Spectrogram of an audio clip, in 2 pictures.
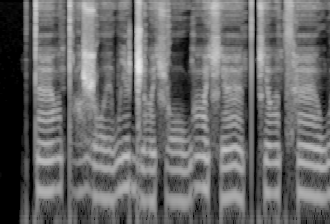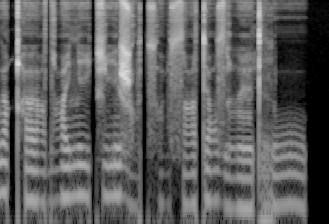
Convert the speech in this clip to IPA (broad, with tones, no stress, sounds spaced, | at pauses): t æ̃ː˨˦ tˤ o̤˨˦ ʐ o˩ ɪ̯ w i˦˥ ɖ͡ʐ ɑ̃˩ ɕ oː˩ w ɑ̃˥˧ ɕ æ̃ː˩˧˩ t t͡ɕ ɑ̃˦˥ t͡sʰ æ̃ː˥˧ w ɯ˥˧ qʰ ɯː˩ ɪ̯ dˤ iː˨˦ l i˥˧ t͡ɕ iː˦˥ ʐ o̤˩ t͡sʰ o̤˨˦ sˤ ɑ˨˦ t ø˦˥ zˤ æ̃ː˩ t r uː˩˧˩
